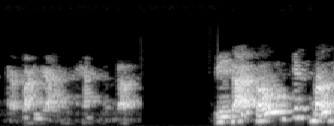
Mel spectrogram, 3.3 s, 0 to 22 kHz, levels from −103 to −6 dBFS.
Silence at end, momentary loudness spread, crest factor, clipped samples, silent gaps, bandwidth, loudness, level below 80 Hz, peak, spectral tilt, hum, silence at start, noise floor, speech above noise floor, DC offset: 0 s; 22 LU; 16 dB; under 0.1%; none; 4.7 kHz; -16 LUFS; -80 dBFS; -2 dBFS; -10.5 dB/octave; none; 0.1 s; -88 dBFS; 72 dB; under 0.1%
